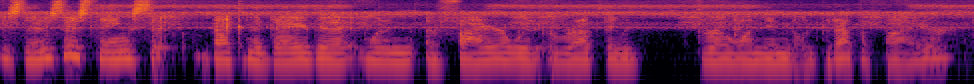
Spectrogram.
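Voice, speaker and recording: The speaker moves at a fairly quick pace in an Appalachian accent. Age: 60s. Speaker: paranormal livestreamer. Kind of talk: live stream walkaround. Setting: outdoors at night.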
